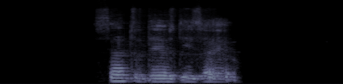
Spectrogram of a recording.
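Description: A man speaks briefly and calmly over an online call.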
